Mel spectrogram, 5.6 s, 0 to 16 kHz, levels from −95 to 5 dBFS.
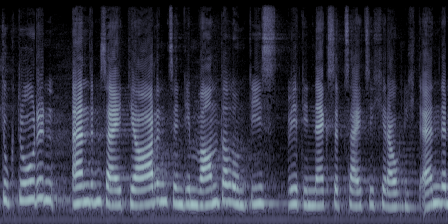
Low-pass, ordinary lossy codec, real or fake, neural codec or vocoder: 14.4 kHz; none; real; none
